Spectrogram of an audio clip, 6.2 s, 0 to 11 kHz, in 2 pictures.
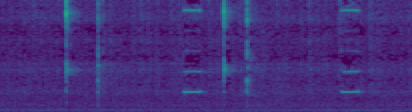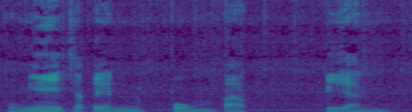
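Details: Several short electronic beeps from an infrared forehead thermometer (model F168), sound alerts turned on during a demo, signalling measurement status, then brief speech in a small room; thermometer beep.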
